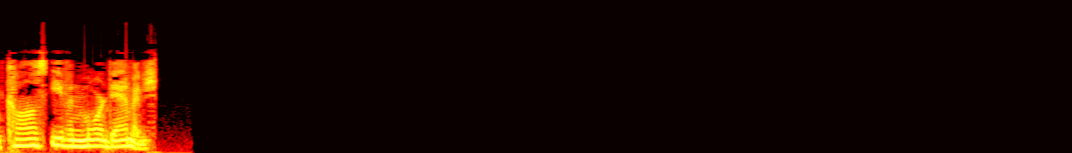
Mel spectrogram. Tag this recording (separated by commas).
Speech synthesizer, Speech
